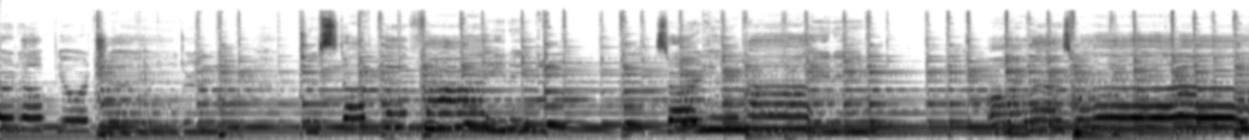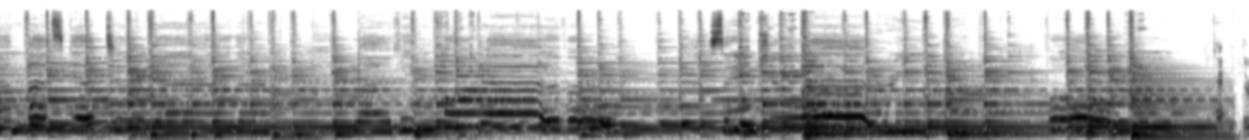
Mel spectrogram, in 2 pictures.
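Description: Nylon-string classical guitar, capoed at the fifth fret, strummed steadily through the simple G, D and C chord shapes of a verse, with a woman singing the melody along with it.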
